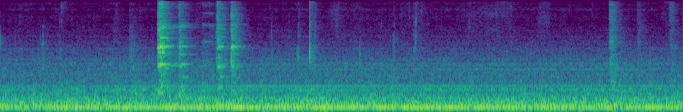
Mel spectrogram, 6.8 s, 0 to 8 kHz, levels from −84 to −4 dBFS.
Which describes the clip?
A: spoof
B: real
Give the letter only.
B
